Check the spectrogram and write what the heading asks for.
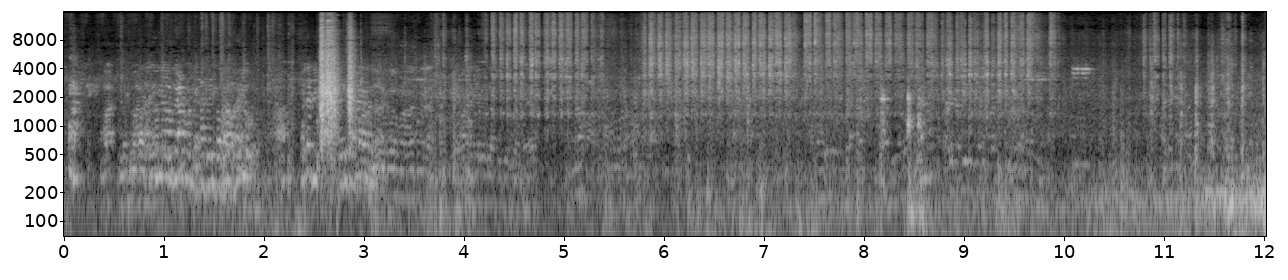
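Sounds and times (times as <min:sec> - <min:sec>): abrasive sanding strokes on metal: 0:03.8 - 0:11.9.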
